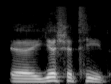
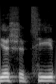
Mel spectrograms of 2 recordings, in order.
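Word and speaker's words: Yesh Atid: lapid rules over is yeshetid okay this is the one that i have the biggest problem with because his name rhymes with the name of his party and that's why it's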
